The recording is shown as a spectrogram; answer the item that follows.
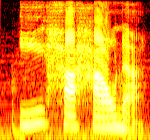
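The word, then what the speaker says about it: Oíche Shamhna: Ihahauna. Ihahauna. See, now you understand why I go, oh dear God. Because it's not really spelled the way it's pronounced, like at all.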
